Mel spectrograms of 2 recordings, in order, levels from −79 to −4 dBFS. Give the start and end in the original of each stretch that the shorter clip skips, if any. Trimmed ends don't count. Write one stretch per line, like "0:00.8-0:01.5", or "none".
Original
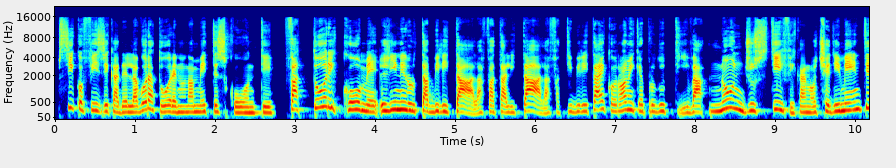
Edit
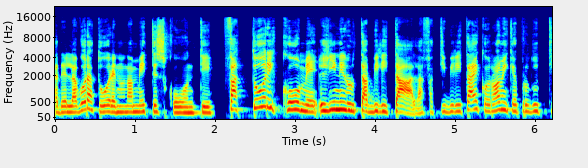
0:05.3-0:06.1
